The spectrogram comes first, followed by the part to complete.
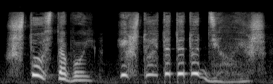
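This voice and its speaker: A woman voicing a kindly, concerned cow friend in a cartoon, gently consoling. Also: mid-range voice, huge pitch swings, moderate pace, background noise. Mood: curious, concerned. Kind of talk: animated cartoon voice acting.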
